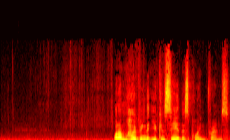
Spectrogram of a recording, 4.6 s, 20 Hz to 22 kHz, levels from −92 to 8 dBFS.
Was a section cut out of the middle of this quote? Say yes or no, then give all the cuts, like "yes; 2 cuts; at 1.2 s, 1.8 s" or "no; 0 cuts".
no; 0 cuts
